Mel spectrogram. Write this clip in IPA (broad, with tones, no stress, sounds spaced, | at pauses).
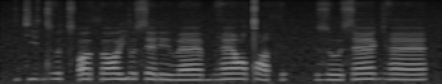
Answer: tʲ ɛ˨˦ dʱ ʊ˦˨ t͡sʼ ɒ˦˨ θ ɒː˦ j ʊ˦ s ɛ˧ ɾ ɪː˨ β æː˧ bʱ æː˦ tˤ ɪː˨ θ | z ʊː˨ s æː˦ ɡʱ æː˧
